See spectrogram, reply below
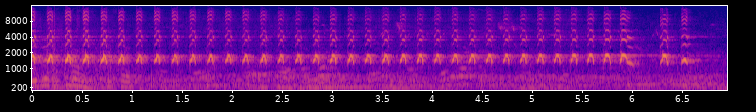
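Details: Hemprich's hornbill filmed at Wollo University or a home in Dessie, Ethiopia, giving a long, rapid series of loud piping notes, about three per second, steady and evenly spaced, ending with a short pause and two final notes.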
